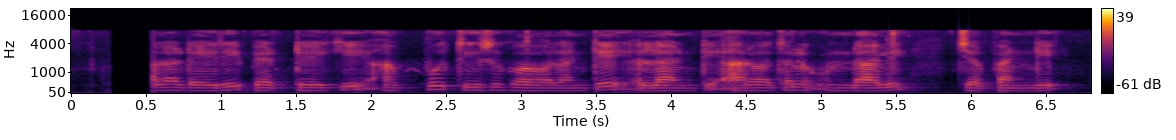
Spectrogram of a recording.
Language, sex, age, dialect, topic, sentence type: Telugu, male, 18-24, Southern, banking, question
